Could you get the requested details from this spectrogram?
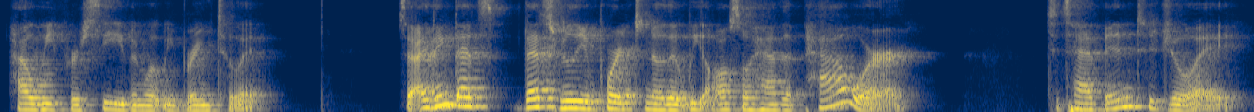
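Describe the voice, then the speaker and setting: Chatty and relaxed, a woman teaches meditation in a conversational dharma talk, her voice low and dusky. She keeps checking in with listeners and laughs softly between points, while the very echoey room makes the sound ring.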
